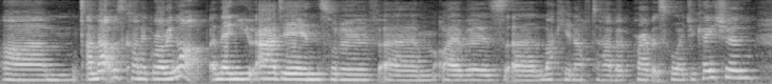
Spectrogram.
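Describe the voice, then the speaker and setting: With a British accent, a woman talks at a moderate pace with hardly any pauses, amid noticeable background noise and audible room echo. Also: medium pitch for a woman, ordinary pitch variation. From UK, Indian heritage. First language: Indian language (not English). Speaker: leadership coach and founder. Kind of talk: interview conversation. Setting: video podcast recording. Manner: hesitant, many fillers.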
